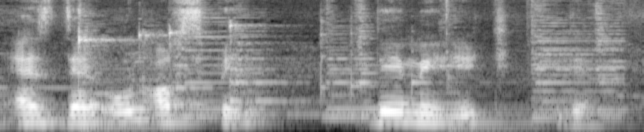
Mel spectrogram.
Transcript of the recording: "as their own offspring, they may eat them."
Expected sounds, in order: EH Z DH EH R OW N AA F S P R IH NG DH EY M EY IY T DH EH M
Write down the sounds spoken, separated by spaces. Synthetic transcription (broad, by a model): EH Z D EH R OW N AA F S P IH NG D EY M EY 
